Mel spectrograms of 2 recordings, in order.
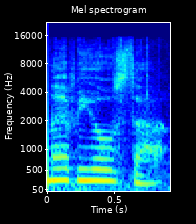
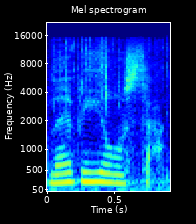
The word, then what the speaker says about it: Leviosa: luck when got him leviosa he shouted waving his long arms like a windmill you're saying it wrong having heard hermane snap it's wingardium leviosa make the god nice and long you do it then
